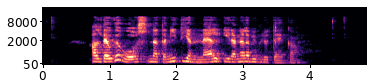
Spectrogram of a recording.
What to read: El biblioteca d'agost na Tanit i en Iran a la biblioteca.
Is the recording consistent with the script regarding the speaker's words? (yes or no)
no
